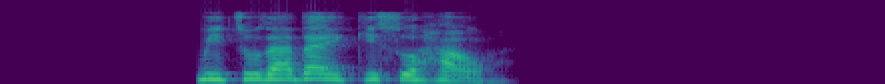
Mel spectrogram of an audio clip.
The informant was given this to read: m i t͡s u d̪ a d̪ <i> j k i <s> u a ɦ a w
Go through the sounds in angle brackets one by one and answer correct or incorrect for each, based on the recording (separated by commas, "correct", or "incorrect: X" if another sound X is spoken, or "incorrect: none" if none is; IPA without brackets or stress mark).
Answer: incorrect: a, correct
